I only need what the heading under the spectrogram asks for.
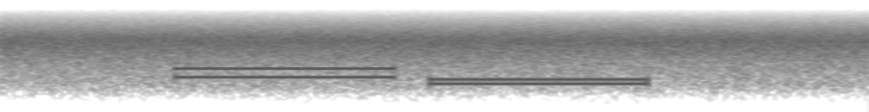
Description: Aircraft SELCAL, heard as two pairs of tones, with radio hiss and a squelch burst at the end. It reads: FK-CE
